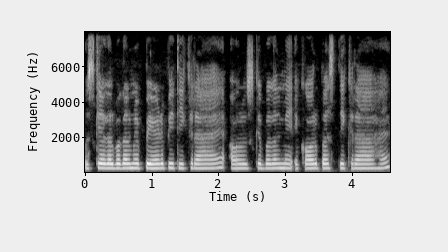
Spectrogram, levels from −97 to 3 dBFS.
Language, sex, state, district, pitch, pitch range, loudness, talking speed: Hindi, female, Chhattisgarh, Sarguja, 245 Hz, 240-250 Hz, -15 LUFS, 235 wpm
